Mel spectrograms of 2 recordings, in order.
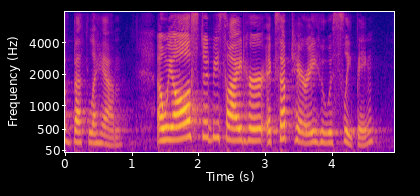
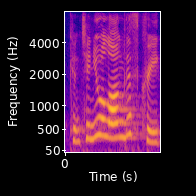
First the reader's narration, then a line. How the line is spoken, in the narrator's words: he said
